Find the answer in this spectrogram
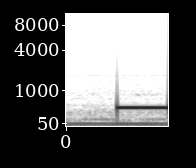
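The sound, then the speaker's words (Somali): Busy signal after a phone line was cut off during a call: a steady, pure tone starts partway through and holds to the end over a low hum. “qadka telefoonka ayaa ka gooyay”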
